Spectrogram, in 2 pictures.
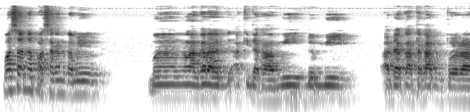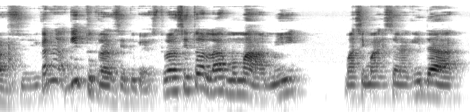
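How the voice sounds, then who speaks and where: A man's voice: medium pitch, fast, roomy sound. A man giving casual, argumentative commentary straight to his viewers, calling them "guys", with many fillers and restarts. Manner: animated, argumentative, often addresses listeners as "guys"; frequent fillers and self-corrections. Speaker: online commentator.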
